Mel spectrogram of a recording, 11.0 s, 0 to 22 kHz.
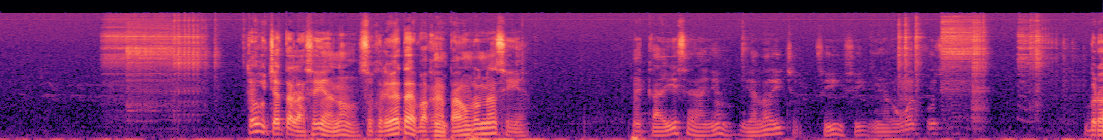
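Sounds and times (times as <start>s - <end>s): desk chair creaking: 1.0s - 2.3s, 9.0s - 10.9s.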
